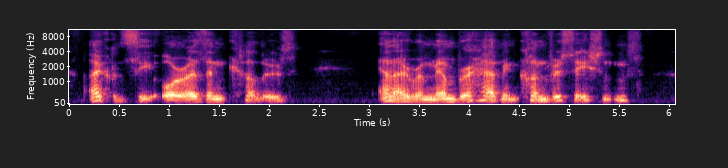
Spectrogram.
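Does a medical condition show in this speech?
Yes: cerebral palsy.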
